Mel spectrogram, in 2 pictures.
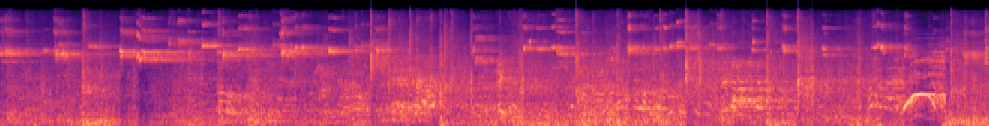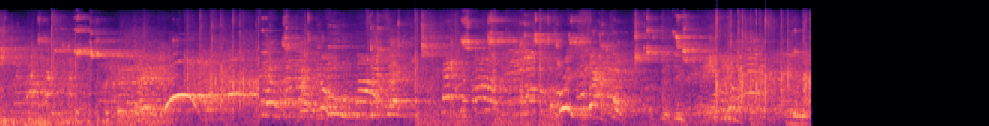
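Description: Live basketball game sound in a gym: a ball bouncing on the court floor amid players' and spectators' voices, echoing in the large hall.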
